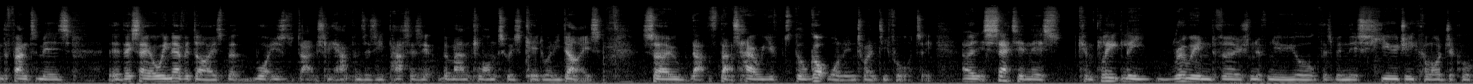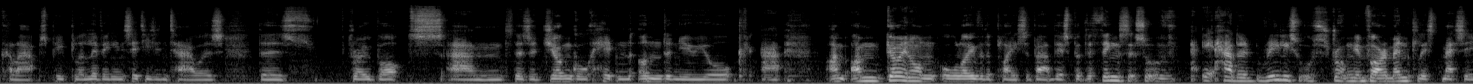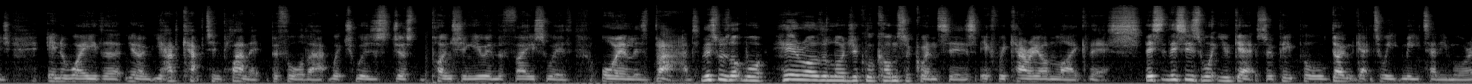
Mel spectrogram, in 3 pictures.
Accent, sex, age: British, male, 30-49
